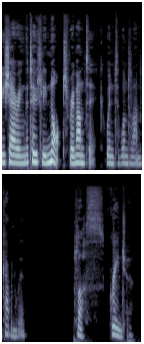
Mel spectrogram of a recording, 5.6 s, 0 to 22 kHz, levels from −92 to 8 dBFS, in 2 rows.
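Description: A gain change in this speech clip is applied in small unsmoothed increments rather than as a continuous ramp, producing zipper noise from 1.59 to 2.33 s, just after "sharing the totally not". The level drops by roughly 10 dB in steps arriving at around 300 a second, and each jump leaves a tiny discontinuity in the waveform. Together these form a fine ticking, zipping texture that rides on the sound while the level falls.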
